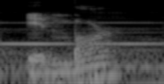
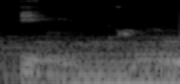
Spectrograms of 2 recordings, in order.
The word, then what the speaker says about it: Ingvar: What, Imbar? Ingvar? I will spell that. Ingbar. Oh, alright. There you Oh. Bar, yes, of course. not bar. Ingvar. Yes. Ingvar.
